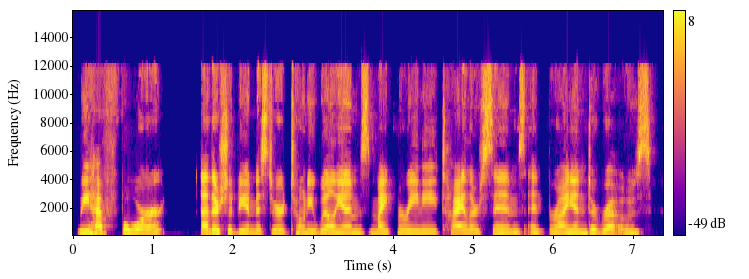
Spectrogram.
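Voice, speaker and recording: A woman's voice: medium pitch, fairly even intonation, a little slow, dry recording, studio quality. A woman presenting at a hearing in formal meeting talk.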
